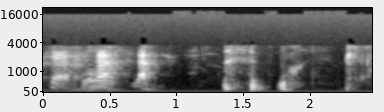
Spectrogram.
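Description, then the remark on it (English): A dog-barking sound effect: dogs bark in a quick run of four or five short, sharp, clear yaps, following a brief stretch of muffled voice-like sound at the start. “I'm listening to the sound effects here with the dogs.”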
